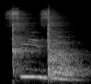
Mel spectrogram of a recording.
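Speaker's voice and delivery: CI-SEAUX, both beats punched loud; loud two-beat chant of Ciseaux; clapped syllables. Shown as a demonstration. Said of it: "Can we clap the syllables".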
